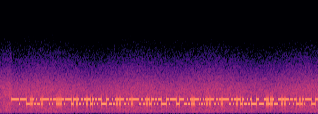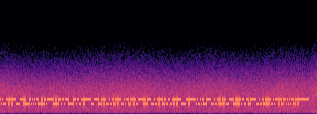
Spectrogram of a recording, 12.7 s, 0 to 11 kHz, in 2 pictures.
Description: RTTY (50 baud, 450 Hz shift), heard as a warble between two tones, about 1230 Hz centre. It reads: 6CPU5 0IW5M XD0PU TTDO1 OZ936 L52MN PHCVB UI5DM DMRWV RGWYP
